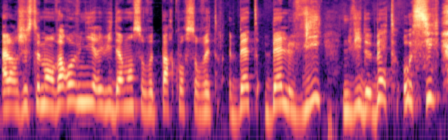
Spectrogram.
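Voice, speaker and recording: At a fairly quick pace, a woman with a plain, everyday voice talks at a fairly high pitch with ordinary pitch variation. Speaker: TV interview host. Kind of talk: TV talk show host introduction.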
